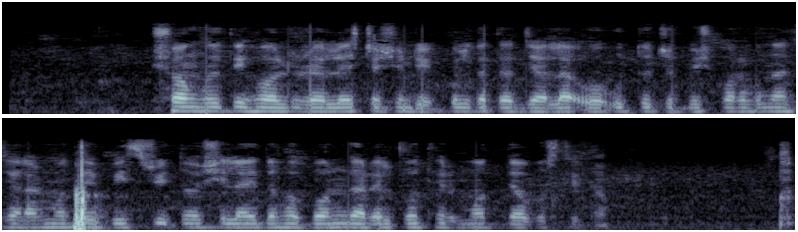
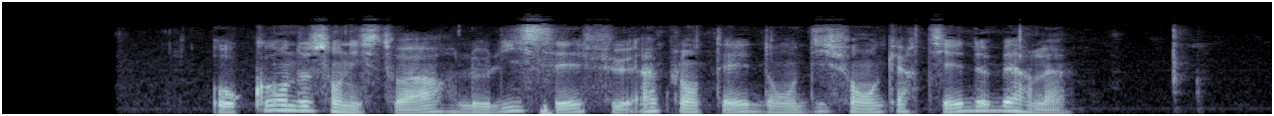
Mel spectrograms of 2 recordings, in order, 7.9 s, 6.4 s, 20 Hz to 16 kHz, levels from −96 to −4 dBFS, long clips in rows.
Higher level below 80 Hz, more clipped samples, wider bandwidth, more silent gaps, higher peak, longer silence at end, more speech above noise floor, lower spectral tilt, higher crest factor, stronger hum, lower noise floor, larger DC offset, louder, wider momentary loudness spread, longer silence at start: about the same, -52 dBFS vs -54 dBFS; neither; second, 7.6 kHz vs 9.4 kHz; neither; about the same, -6 dBFS vs -8 dBFS; second, 0 s vs 0.45 s; first, 34 dB vs 21 dB; about the same, -4.5 dB/octave vs -4 dB/octave; first, 30 dB vs 22 dB; neither; first, -70 dBFS vs -49 dBFS; neither; second, -36 LUFS vs -28 LUFS; about the same, 14 LU vs 12 LU; second, 0.75 s vs 1.05 s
